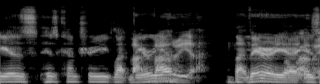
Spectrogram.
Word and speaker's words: Latveria: Latveria.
